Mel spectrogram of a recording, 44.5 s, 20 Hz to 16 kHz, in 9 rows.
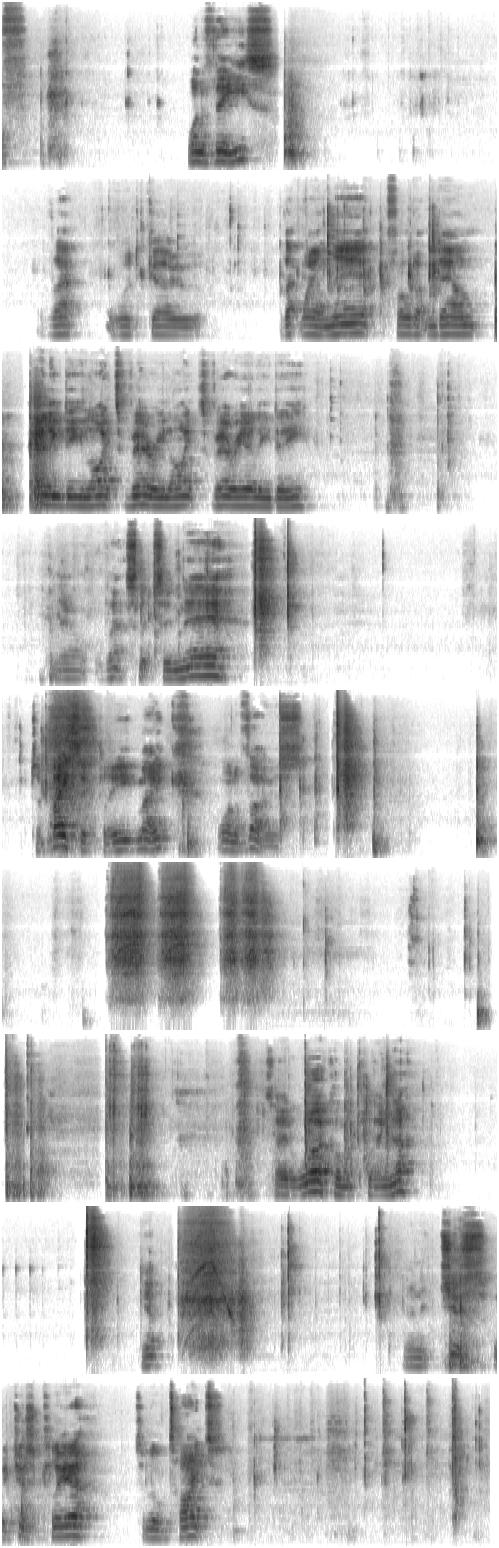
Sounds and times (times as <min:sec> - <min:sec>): Speech: 0:01.9 - 0:02.8, 0:05.4 - 0:07.0, 0:07.8 - 0:13.0, 0:15.3 - 0:17.2, 0:20.1 - 0:22.8, 0:32.4 - 0:33.9, 0:38.7 - 0:41.9
Power tool: 0:25.8 - 0:27.5, 0:36.4 - 0:37.2.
